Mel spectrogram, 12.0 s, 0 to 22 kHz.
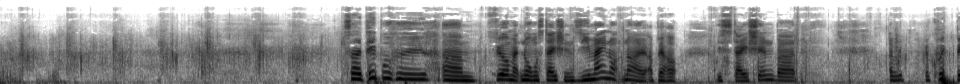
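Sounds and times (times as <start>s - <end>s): faint footsteps walking: 0.0s - 12.0s.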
